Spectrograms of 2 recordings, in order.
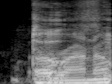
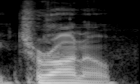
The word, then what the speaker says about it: Toronto: Toronto? – You got to say it like a local. – All right, teach me. – You just skip the second T. Toronto.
